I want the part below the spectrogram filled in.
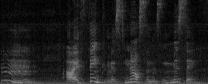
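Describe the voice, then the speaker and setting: Over clear background noise, a woman uses a put-on character voice at a very slow pace. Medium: read story. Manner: slow, ponderous.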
